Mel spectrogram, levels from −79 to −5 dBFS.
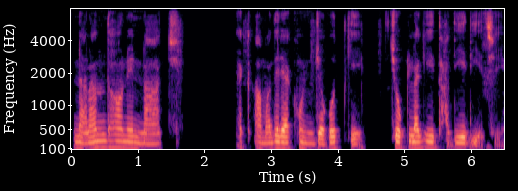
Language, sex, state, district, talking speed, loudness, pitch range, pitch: Bengali, male, West Bengal, North 24 Parganas, 110 wpm, -26 LUFS, 115-125 Hz, 120 Hz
